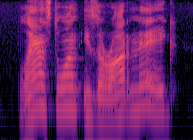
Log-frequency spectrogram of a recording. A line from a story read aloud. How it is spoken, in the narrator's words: With a spark of pure childish glee, Alien shouted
